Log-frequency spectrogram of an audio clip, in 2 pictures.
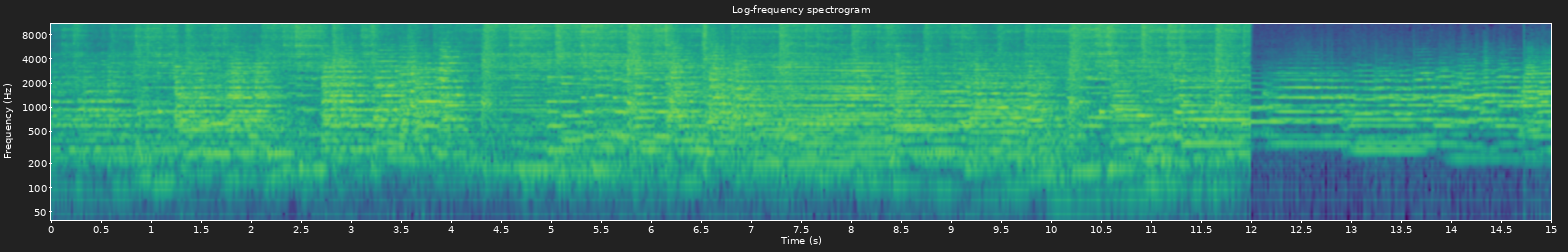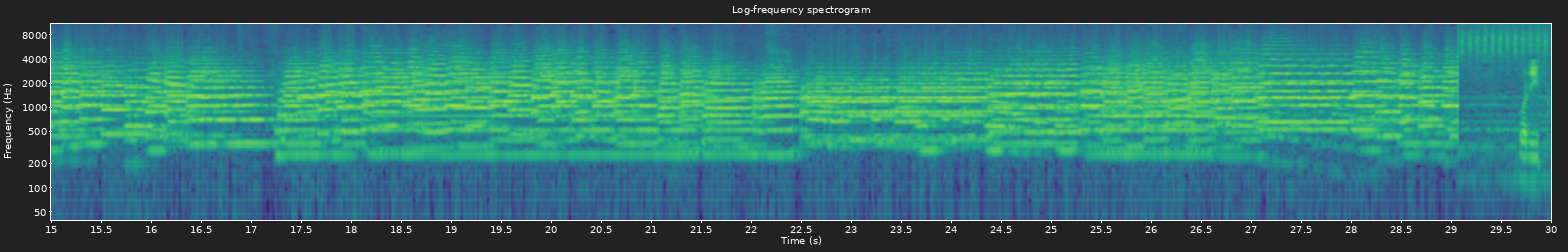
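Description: Big band brass and saxophone section playing loudly together, then, after a sudden cut about twelve seconds in, a small brass ensemble of French horn, low brass and trombone playing with clearer separate lines and a long held low note.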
